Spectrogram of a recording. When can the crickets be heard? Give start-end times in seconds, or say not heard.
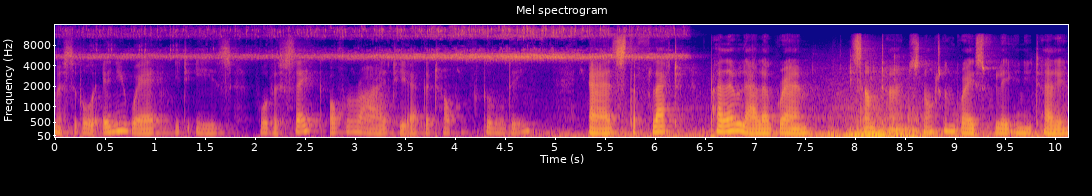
0.0-6.4.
